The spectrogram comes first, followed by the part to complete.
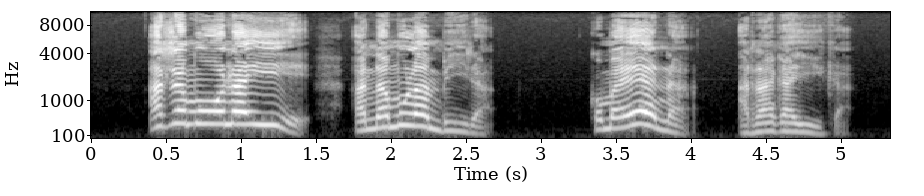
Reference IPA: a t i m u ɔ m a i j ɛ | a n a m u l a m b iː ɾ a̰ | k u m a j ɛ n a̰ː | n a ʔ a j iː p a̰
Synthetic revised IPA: a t a m u ɔ n a i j ɛ | a n a m u l a m b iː ɾ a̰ | k ɔ m a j ɛ n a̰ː | n a k a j iː k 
